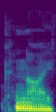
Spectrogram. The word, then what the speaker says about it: Knife: It's knife. Actually, you never pronounce the K.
